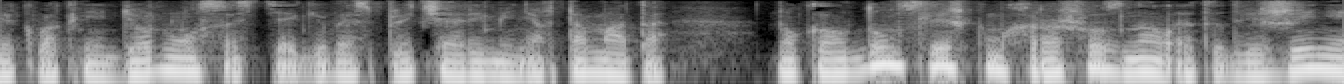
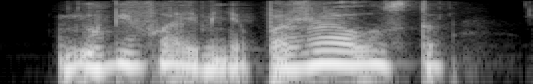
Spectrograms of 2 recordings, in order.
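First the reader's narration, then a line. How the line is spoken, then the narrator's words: Sobbing. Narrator (Russian): Велес всхлипнул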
